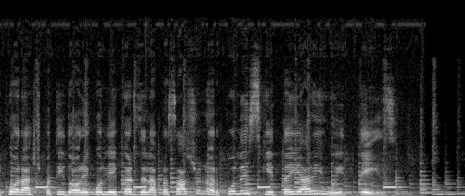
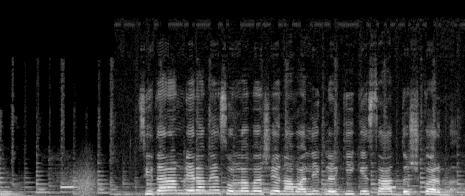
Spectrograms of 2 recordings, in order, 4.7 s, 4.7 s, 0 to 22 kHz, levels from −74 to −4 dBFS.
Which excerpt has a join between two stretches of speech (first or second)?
second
